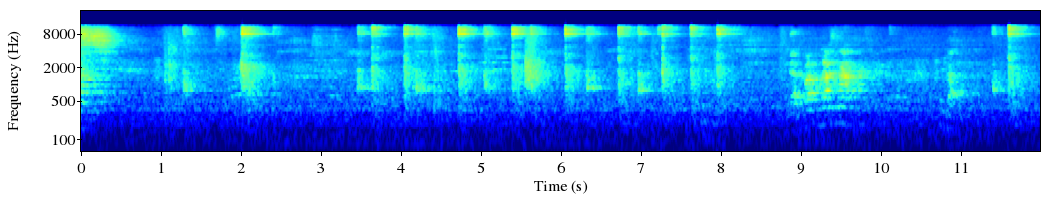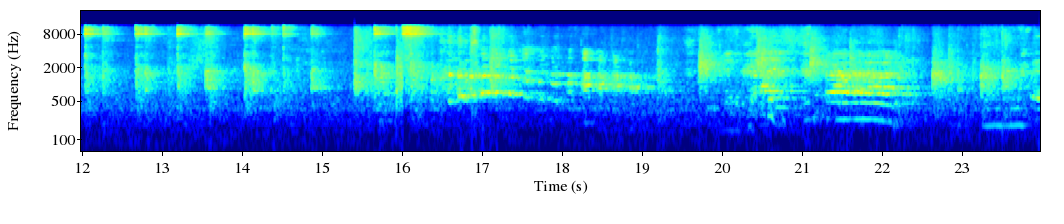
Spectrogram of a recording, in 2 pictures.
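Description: A ping pong ball clicks back and forth off paddles and a table.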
